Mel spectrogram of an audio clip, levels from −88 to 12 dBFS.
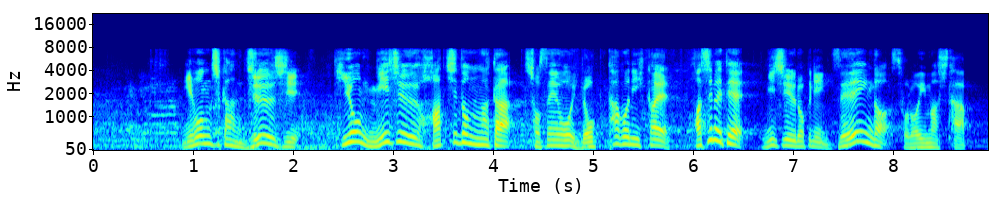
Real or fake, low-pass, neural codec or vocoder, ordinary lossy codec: fake; none; codec, 16 kHz, 4 kbps, X-Codec, HuBERT features, trained on general audio; none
